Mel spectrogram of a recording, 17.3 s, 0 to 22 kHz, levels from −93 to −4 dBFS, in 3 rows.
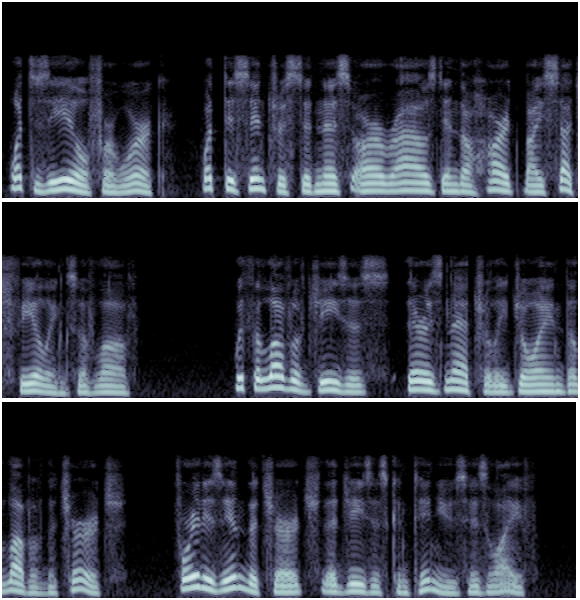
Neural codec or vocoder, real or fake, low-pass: none; real; 7.2 kHz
